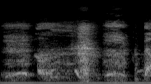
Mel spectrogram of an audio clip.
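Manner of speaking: wheezing, squeaky laugh; a real helpless laugh at yourself; high breathless laugh. Real, not acted. Storyteller cracking up at own panic, laughing breathlessly.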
